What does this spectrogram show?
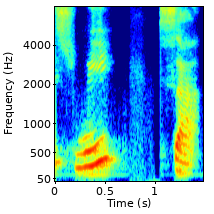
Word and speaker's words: Suiza: Suiza. And don't forget that Z is pronounced Suiza. It's pronounced like either a TH or like an S.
